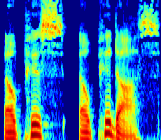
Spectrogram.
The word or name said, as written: ἐλπις,ἐλπιδος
